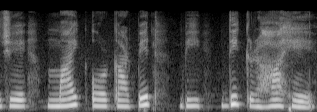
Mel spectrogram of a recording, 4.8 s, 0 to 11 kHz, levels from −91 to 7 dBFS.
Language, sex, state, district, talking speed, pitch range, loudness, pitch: Hindi, female, Arunachal Pradesh, Papum Pare, 100 wpm, 180-195 Hz, -16 LUFS, 185 Hz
